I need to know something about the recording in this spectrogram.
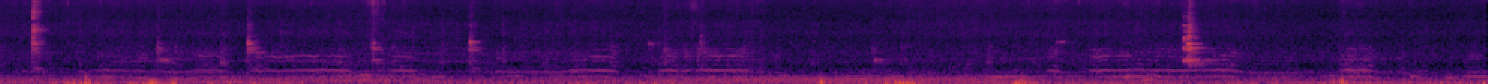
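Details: Summer bees working oregano flowers hum in overlapping wavering tones that swell as one passes near, with brief clicks and rustles against a light breeze.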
